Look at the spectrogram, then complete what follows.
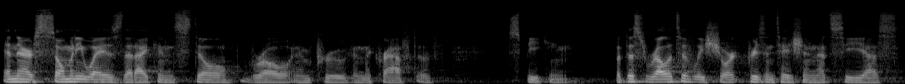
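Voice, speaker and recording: A middle-aged man giving a sincere personal faith testimony, measured and reflective, slowing down for emphasis. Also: lowish voice, a bit bright. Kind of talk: earnest reflective testimony talk. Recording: long hall reverb.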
